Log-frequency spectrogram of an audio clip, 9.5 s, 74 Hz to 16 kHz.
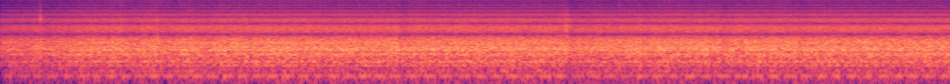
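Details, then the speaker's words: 2011 Ford F-150 Lariat 5.0 Coyote V8 idling during coolant bleeding after leak repair (T-connector replacement); thermostat open, hot, cooling fan on; steady even fan rush over smooth idle, no knocks or ticks; normal. "The thermostat is definitely open. She went down and the fan's on now."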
